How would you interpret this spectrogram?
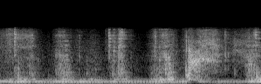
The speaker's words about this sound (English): What a shame, Mario, that you can't help me lift this door, even with an iron lever. Too much for one man to open all the way.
